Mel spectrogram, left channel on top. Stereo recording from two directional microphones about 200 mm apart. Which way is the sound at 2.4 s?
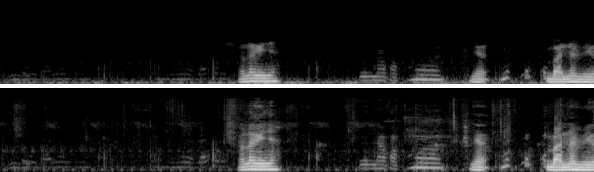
35° right (ahead or behind).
